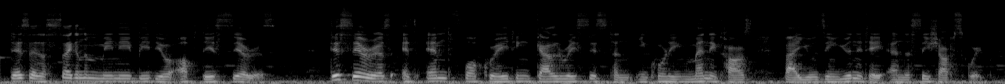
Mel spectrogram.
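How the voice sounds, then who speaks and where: A man's somewhat breathy voice with a non-native accent, medium in pitch, dark and mellow in tone, fairly even in intonation, at a moderate pace. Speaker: game development tutorial creator. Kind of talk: software tutorial narration.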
